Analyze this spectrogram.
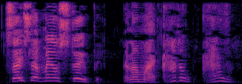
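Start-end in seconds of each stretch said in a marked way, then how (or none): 0.0-1.0 high-pitched imitation of a challenging dad; daring dad. Dad cutting off a child's reply, mock challenge. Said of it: "he'll say something when you try to respond". 1.7-2.3 higher, softer mock-meek stammer; cowed stammer. Child answering a challenging dad, mock cowed.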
